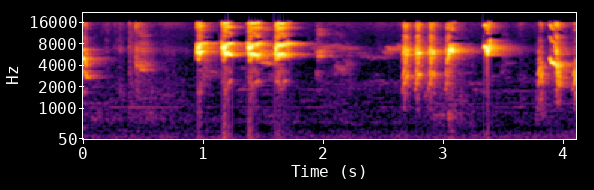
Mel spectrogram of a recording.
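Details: Orange-headed thrush of champion standard delivering clusters of sharp high chirps in quick groups of three or four, separated by brief quiet gaps.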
